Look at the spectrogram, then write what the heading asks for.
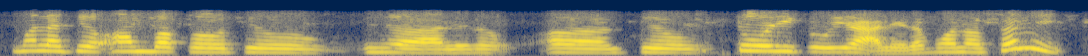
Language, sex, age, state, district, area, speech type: Nepali, female, 60+, West Bengal, Darjeeling, urban, conversation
